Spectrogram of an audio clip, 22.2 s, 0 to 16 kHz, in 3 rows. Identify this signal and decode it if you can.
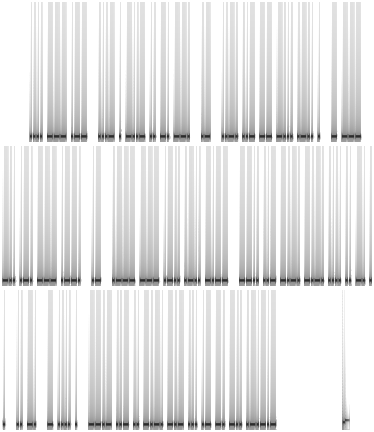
Morse code, heard as a keyed tone, about 36 wpm, 700 Hz. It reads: HOW VEXING A FUMBLE TO DROP A JOLLY ZUCCHINI IN THE QUICKSAND.
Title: Pangram Challenge v2 - 35wpm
